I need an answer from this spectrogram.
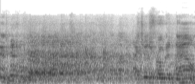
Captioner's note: audience laughing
